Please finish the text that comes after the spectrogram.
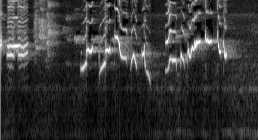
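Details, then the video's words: Oriental magpie-robin song on a lure recording for making birds sing: a rich, varied warble of slurred whistles climbing and dipping in quick succession, the notes delivered in tight clusters. "PANCINGAN KACER LEBIH CEPAT REAKSI GACOR BONGKAR ISIAN"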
